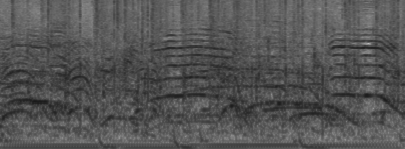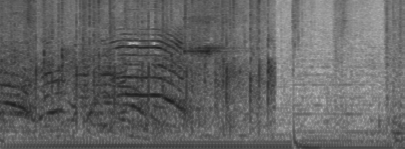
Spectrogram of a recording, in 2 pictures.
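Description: A group of women's voices cheering and whooping together in many overlapping high calls, cutting off suddenly about five seconds in. It is the celebration as the padded mock assailant goes down.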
